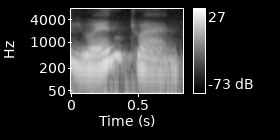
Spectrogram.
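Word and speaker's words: Xuanzang: Hyun Seng की बात करें तो ये हैं आपके Chinese Buddhist पिलिग्रम who came to India during the rain of king Harshvardhan. तो इनको वैसे इनकी प्रोनाउंसिएशन है युएन ट्वांग, ठीक है।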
